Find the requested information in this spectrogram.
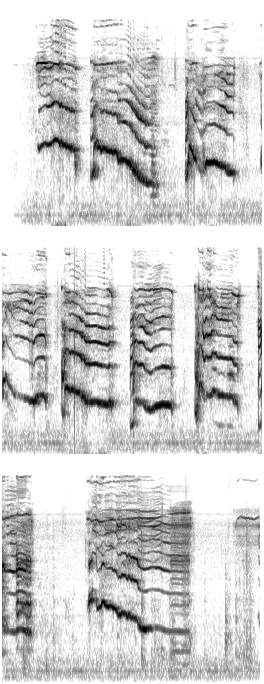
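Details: Siberian Husky puppy vocalising in a long run of about nine loud howling yelps, each sliding downward in pitch with rich harmonics, separated by short pauses, with a faint steady hum underneath.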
